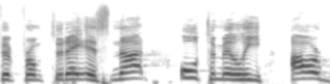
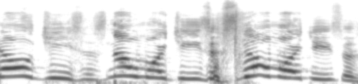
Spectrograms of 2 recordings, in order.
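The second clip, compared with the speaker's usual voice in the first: put-on small child wailing and screaming; 3 semitones higher than usual. Retelling how the child reacted to another church stop: imitating a child screaming. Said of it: "he just started screaming".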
